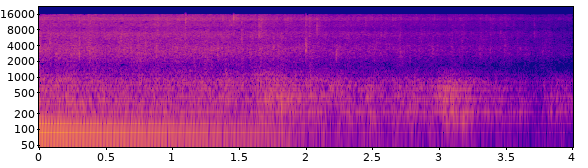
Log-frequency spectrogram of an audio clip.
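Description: Recorded rain ambience fading steadily out at the end of a song, under a low bass note that dies away within the first two seconds.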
